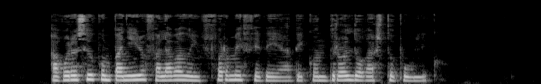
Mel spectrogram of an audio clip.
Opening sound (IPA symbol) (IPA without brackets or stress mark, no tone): a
